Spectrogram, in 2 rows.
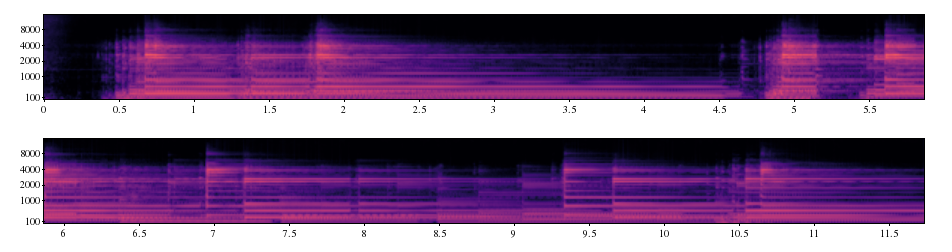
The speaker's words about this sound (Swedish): Eh, vi kan väl lyssna på hur stallmicken låter. Stallmicken rätt in i vår Dream 65 för nu av förstås.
